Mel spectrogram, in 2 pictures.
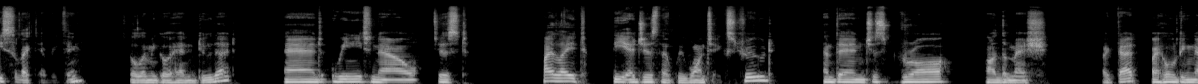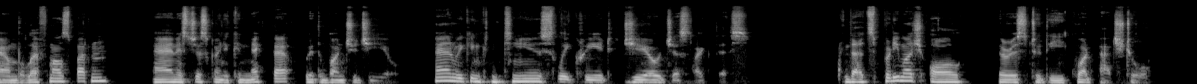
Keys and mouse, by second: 0.6 click, 3.9 click, 8.7 click, 18.9 click.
